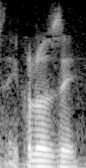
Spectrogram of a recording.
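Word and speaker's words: psychology: দেখেন এখানে পি এর উচ্চারণটা সাইলেন্ট থেকে এখানে আসছে এস ওয়াই, সাই সি এস ও, সাইকো এল ও জি ওয়াই, সাইকোলজি, অর্থাৎ এখানে পি এর উচ্চারণটা আসে নাই।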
